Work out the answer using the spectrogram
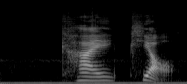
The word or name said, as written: kaipiao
